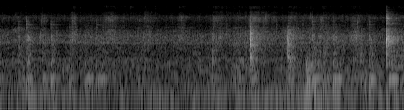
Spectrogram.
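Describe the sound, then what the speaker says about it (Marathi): A spoon pressing and mashing softened tomato in a pan with sautéed chilies gives a faint sizzle under scraping and stirring, with a few sharp metallic clicks of spoon against pan toward the end. "टोमॅटोला आपण चमच्याच्या साह्याने असं क्रश करून घेऊया"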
